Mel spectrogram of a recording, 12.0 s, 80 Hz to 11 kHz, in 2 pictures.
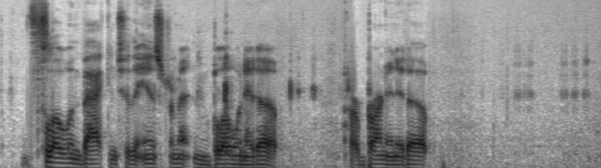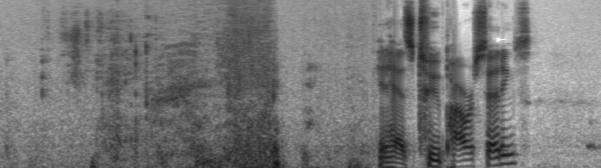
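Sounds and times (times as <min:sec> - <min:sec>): microphone handling rustling: 0:04.3 - 0:09.9.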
